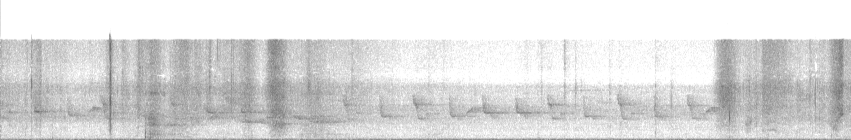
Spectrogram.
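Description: A woodland bird calls in a steady series of short, high, falling notes, about two or three a second, from about three seconds in until about seven seconds. Dry leaf litter crackles a few times, over a low steady rumble.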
